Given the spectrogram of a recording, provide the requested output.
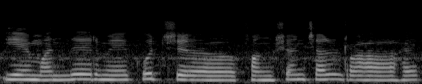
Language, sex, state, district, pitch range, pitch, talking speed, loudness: Hindi, female, Uttar Pradesh, Ghazipur, 205-225 Hz, 215 Hz, 115 wpm, -28 LUFS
